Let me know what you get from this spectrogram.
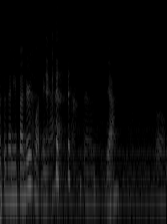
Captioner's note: faint voice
